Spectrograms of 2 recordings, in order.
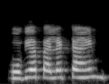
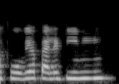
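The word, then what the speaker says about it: fovea palatini: जी, फोविया पैलेटाइन या फोविया पैलेटिनी, दोनों इसको कहते हैं।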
